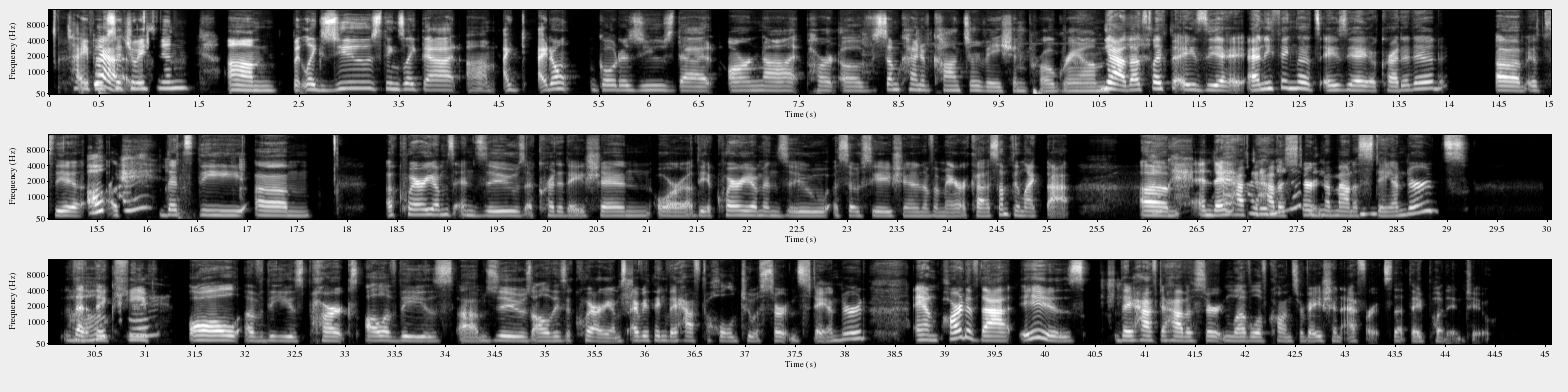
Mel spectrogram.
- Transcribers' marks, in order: other background noise
- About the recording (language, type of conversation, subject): English, unstructured, What motivates people to stand up for animals in difficult situations?
- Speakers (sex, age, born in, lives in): female, 30-34, United States, United States; female, 30-34, United States, United States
